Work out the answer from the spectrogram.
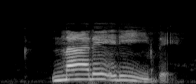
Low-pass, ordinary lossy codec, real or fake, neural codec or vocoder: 7.2 kHz; AAC, 32 kbps; real; none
